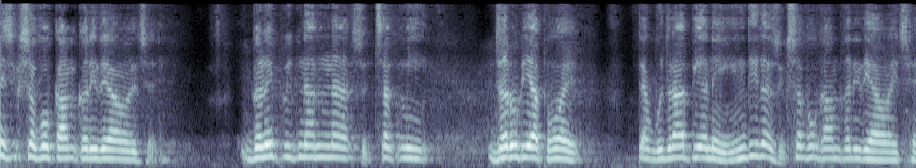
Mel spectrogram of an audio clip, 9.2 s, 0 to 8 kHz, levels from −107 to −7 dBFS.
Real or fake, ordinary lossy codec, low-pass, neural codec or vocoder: fake; none; none; codec, 16 kHz, 1.1 kbps, Voila-Tokenizer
